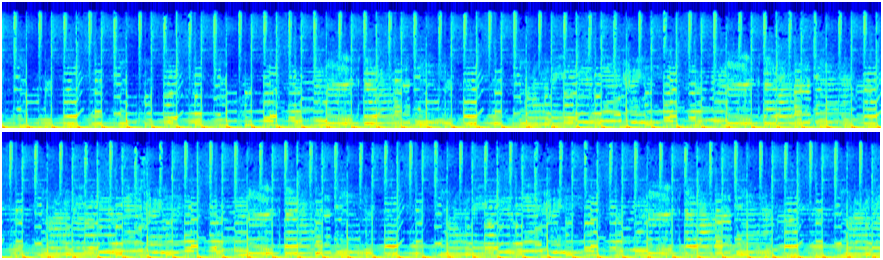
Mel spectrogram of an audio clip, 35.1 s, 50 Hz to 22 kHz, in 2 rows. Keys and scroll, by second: 30.3 F3.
